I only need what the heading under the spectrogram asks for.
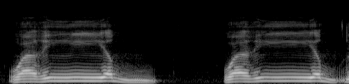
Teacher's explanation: لاحظوا بأن صوت الغين واستعلاء وتفخيمها ضعيف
